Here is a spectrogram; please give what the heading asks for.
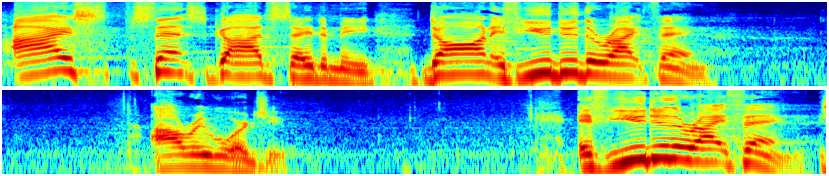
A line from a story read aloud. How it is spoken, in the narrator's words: She said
